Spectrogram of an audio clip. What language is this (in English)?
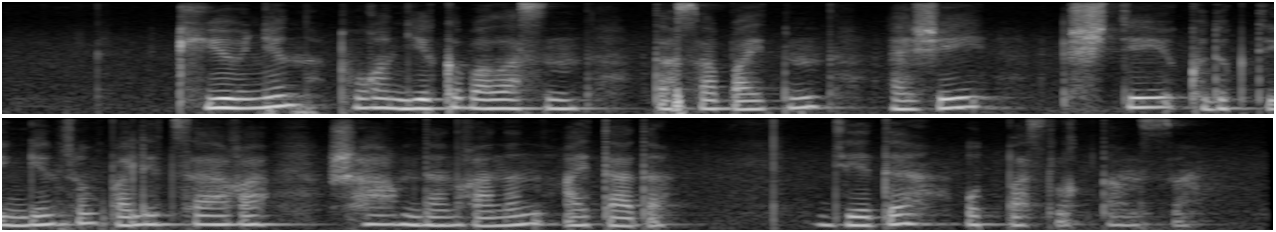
Kazakh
